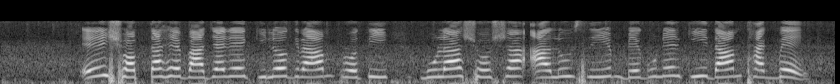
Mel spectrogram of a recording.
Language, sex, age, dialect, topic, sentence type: Bengali, female, 25-30, Rajbangshi, agriculture, question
